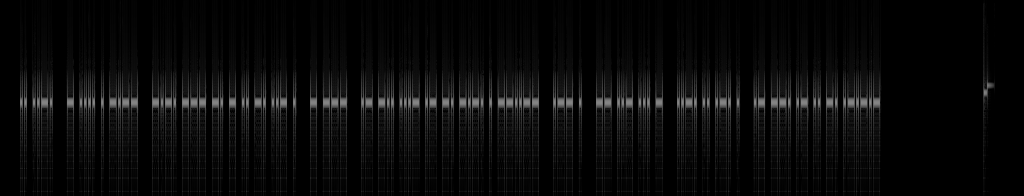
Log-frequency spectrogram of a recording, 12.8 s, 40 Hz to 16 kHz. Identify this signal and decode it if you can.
Morse code, heard as a keyed tone, about 44 wpm, 700 Hz. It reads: IF THEY CONTINUE TO ADVANCE, WE MUST FIRE AGAIN.
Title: Sentences from Top 1400 Words 45wpm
